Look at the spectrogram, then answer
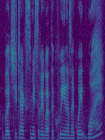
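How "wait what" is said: rising, higher-pitched startled questions; replaying a startled double take; retold alarm. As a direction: react with alarmed confusion, retold. Retold alarmed reaction to news.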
